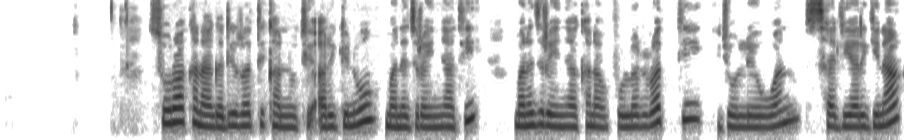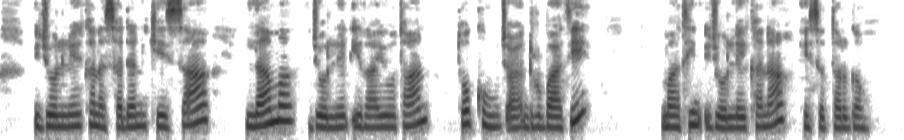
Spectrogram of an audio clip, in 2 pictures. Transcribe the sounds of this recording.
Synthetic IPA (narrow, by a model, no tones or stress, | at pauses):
suːɾaːkɐnaːɡɐd̪iːrːɐt̪ːɪkɐnːʊt̪ɪɐɾɡɪnʊmɐnɐd͡ʒɪɾe̞ːɲːaːt̪iː | mɐnɐd͡ʒɪɾe̞ːɲːaːkɐnɐfuːlːɐd̪ʊɾɐt̪ːɪɪd͡ʒo̞ːlːe̞ːwːɐnsɐd̪iːɐɾɡɪnaː | ɪd͡ʒo̞ːlːe̞ːkɐnɐsɐd̪ɐŋkʰe̞ːsːaː | lɐmɐɪd͡ʒo̞ːlːe̞ːᶑiːɾaːjo̞ːt̪ɐʔɐn | t̪ɔkːɔmʊt͡ʃʼaːd̪ʊɾbaːt̪iː | maːt̪iːnɪd͡ʒo̞ːlːe̞ːkʰɐnaːke̞ːsːɐt̪ːɪɐɾɡɐmʊ̥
